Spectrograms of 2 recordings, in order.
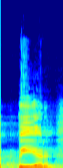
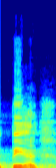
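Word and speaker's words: pair: आपको बताया कि इसी आर की वजह से उच्चारण बदल रहा है। तो यहां पर भी इसी आर की वजह से उच्चारण इसका बदलेगा।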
